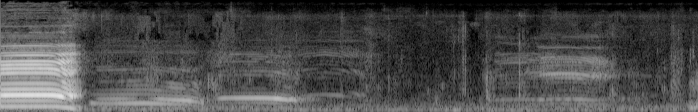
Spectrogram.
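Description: Cows call to the herd with deep, drawn-out moos, the first loud and sliding downward, the rest quieter and more level. Several animals seem to answer one another in turn.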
